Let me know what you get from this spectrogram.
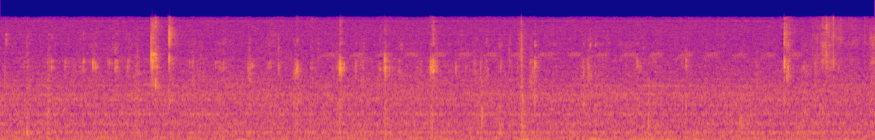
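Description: A man chewing food quietly, with scattered small, irregular clicks through it.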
